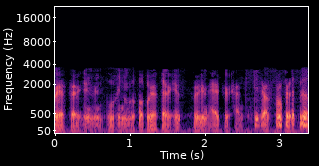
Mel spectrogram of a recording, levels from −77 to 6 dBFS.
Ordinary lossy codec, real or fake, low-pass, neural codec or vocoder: MP3, 24 kbps; fake; 3.6 kHz; autoencoder, 22.05 kHz, a latent of 192 numbers a frame, VITS, trained on many speakers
